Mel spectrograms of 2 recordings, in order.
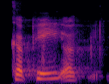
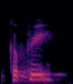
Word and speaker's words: Capri: congratulations second place is arac Capi keep saying it wrong congratulations how do you say your last name Capri okay third place is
